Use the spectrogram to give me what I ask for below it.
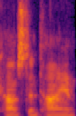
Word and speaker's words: Constantine: Like Constantine rhymes with wine.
